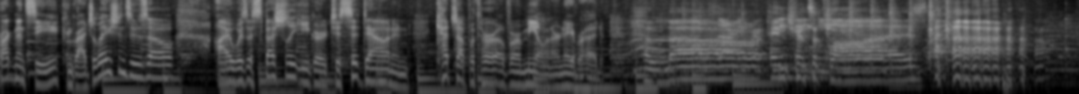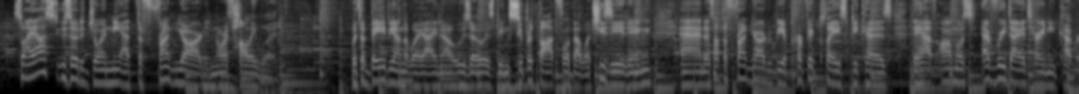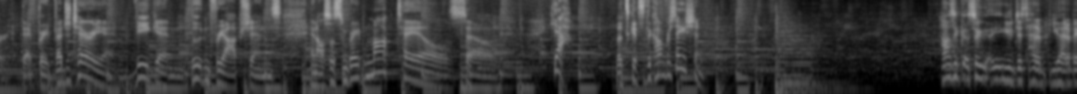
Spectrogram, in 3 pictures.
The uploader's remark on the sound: recorded on June 22, 2023 at the Front Yard in North Hollywood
